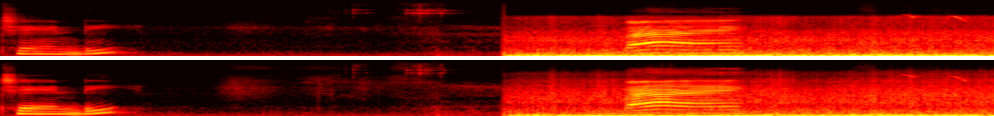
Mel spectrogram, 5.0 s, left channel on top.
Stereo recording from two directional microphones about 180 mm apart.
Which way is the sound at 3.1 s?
Centre (ahead or behind).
